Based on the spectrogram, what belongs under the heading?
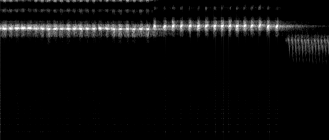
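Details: Training song from a yellow golden canary: a pure, steady high trill that becomes a faster pulsed roll, then drops into a lower, rougher chattering tour.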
